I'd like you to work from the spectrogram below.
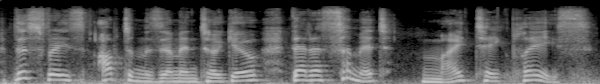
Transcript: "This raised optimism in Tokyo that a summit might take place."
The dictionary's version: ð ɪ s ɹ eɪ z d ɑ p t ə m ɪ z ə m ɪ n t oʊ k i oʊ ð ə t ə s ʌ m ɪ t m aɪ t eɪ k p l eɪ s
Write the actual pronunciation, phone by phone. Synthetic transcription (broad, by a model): ð ɪ s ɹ eɪ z ɑ p t ə m ɪ z ə m ɪ n t oʊ k i oʊ ð ə t ə s ʌ m ɪ t m aɪ t eɪ k p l eɪ s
